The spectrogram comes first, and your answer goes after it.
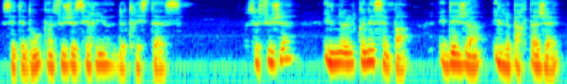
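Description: Lecteur à la voix sombre et voilée. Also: male voice, medium pitch, a little slow, warm tone, slightly rough. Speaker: audiobook reader. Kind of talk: literary audiobook narration.

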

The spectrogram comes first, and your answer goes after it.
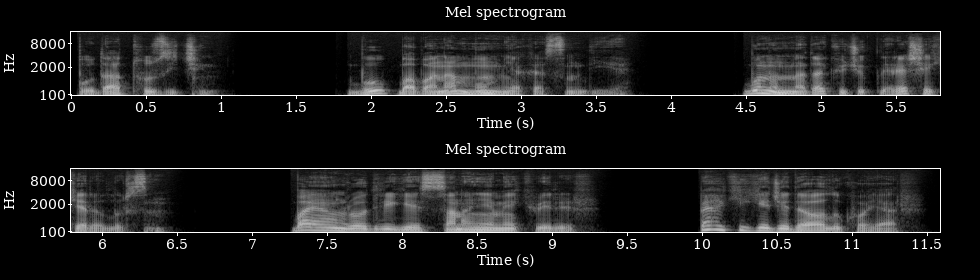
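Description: A man voicing a stern, sharp-tongued farm mother who scolds and gives orders. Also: fairly low pitch, sing-song, a little slow, long pauses. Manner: scolding, commanding.

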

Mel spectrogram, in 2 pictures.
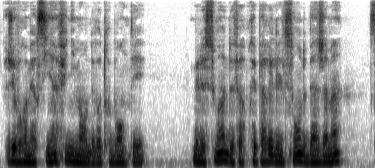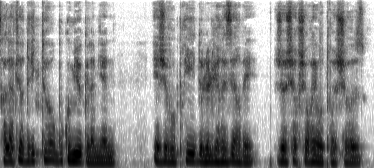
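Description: A man voicing a proud, clever young man who answers politely and with quiet confidence. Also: fairly low pitch, moderate pace, breathy edge.

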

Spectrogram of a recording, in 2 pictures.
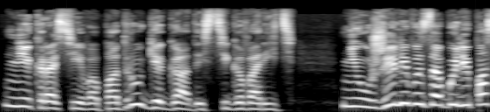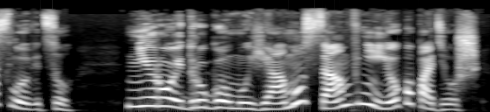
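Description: A strict young border officer lays out the rules in stiff, official wording, as a woman reads her in an audiobook. The voice sits a touch high. The sound is dry and close. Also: big pitch swings, moderate pace, no room sound. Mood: reproachful. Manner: formal, officious phrasing.

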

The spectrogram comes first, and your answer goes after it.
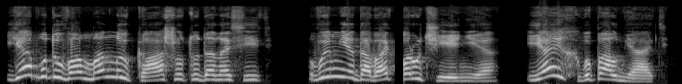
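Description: A woman's voice: big pitch swings, a little slow, fairly bright tone. Woman voicing a jittery pleading young woman. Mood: fretful, pleading. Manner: high, pleading and flustered. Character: anxious fretful young woman. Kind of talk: audiobook character voice.

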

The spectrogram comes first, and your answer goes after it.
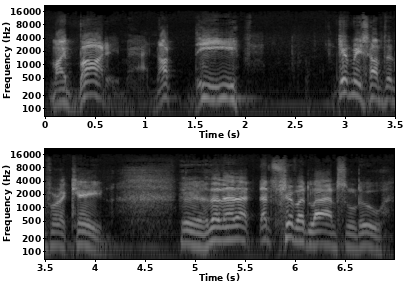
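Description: A man's voice: fairly high pitch, big pitch swings, unhurried, bright, forceful tone, exaggerated voice. A man voicing an obsessed old sea captain who barks orders in grandiose, archaic speech. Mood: commanding. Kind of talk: dramatic audiobook reading.

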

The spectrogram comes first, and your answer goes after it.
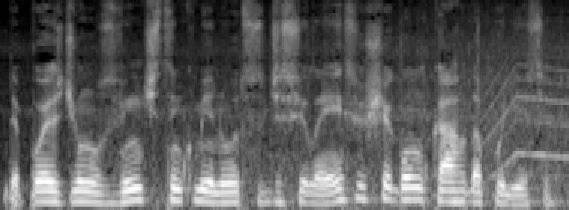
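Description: Brisk and darkish in tone, the mid-range voice comes with a little hiss or hum and a lightly acted delivery. The man plays a young Brazilian shaken by a night-time horror encounter, telling it suspensefully in first person with acted lines. Music runs beneath the ominous, tense mood.

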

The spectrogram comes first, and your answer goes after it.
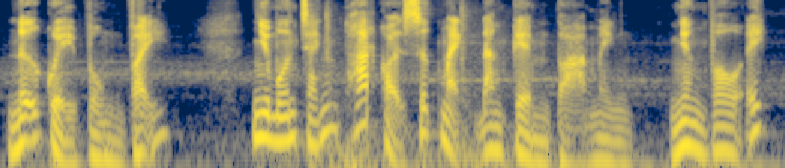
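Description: Expressive male horror storyteller. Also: deep voice, normal speed, slightly rough. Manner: dramatic, expressive reading. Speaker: narrator.

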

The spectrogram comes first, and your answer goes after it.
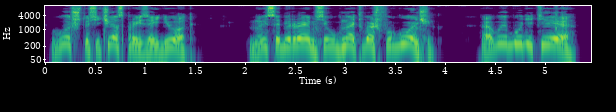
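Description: A man voicing a sarcastic American robber from Boston who explains things slowly and patiently. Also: high-pitched, sing-song, dark tone, breathy edge, no echo, clean studio sound, pitched above the performer's own voice, heavily acted. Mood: wry.

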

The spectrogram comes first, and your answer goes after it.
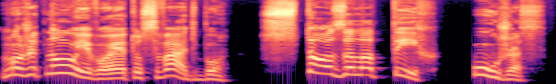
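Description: A woman's voice: medium pitch, animated, a little slow, no echo, clean studio sound, close to an everyday voice. A woman voicing a petty, fussy old tsar in an audiobook, blustering and spluttering over money. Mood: dismayed.

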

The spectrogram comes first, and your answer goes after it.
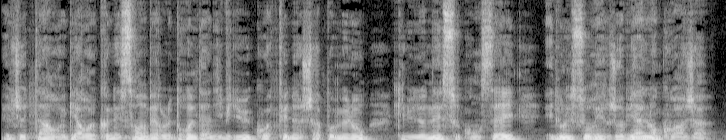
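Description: A man reads a novel aloud in a measured, steady way. His voice is low and dark, with a husky, breathy grain. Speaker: audiobook narrator. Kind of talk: scripted narration of a novel.

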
